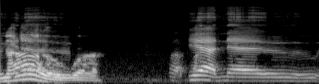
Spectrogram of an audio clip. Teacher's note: they draw out their last syllable of their word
